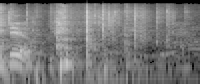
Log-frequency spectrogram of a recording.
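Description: A woman's voice ends a phrase, then a few light clicks follow in a quiet small room.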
